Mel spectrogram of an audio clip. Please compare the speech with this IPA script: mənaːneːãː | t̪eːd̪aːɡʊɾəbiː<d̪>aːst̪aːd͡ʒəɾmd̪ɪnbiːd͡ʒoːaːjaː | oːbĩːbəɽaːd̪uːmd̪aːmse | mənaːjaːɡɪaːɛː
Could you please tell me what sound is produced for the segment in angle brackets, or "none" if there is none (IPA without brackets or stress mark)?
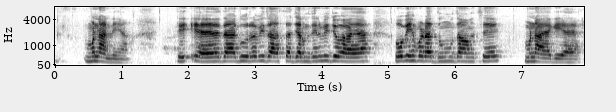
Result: d̪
